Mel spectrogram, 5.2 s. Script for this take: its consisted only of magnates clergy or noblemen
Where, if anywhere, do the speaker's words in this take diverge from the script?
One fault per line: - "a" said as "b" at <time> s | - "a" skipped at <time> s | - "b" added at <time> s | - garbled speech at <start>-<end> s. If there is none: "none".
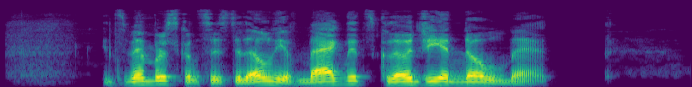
- "members" added at 0.9 s
- "or" said as "and" at 3.3 s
